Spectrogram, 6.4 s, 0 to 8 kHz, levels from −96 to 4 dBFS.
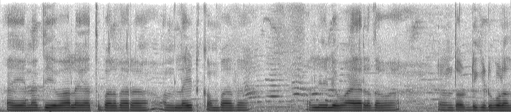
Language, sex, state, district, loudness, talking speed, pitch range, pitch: Kannada, male, Karnataka, Bijapur, -19 LUFS, 160 wpm, 165-170 Hz, 165 Hz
